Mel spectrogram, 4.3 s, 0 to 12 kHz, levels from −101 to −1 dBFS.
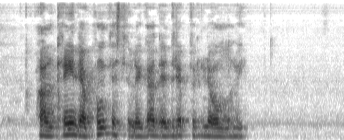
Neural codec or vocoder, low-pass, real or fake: vocoder, 44.1 kHz, 128 mel bands, Pupu-Vocoder; 10.8 kHz; fake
